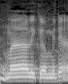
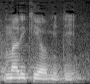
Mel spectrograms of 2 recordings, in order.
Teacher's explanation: ada yang membaca panjang Malikiyaumiddin ada yang membaca pendek Malikiyaumiddin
